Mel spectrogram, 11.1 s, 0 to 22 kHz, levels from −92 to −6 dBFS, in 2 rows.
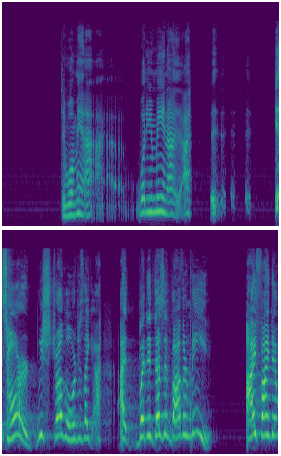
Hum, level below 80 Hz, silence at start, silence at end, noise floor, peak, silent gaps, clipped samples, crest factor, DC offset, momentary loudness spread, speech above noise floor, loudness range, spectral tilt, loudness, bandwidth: none; under -90 dBFS; 1.2 s; 0 s; -79 dBFS; -12 dBFS; none; under 0.1%; 22 dB; under 0.1%; 18 LU; 48 dB; 10 LU; -2.5 dB/octave; -31 LUFS; 15.5 kHz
